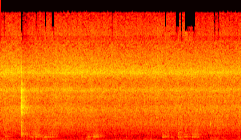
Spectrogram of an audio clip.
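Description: Onion and mushrooms frying over low heat in a pan, a soft steady sizzle with a few faint stirring scrapes, quiet and close, no voices.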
